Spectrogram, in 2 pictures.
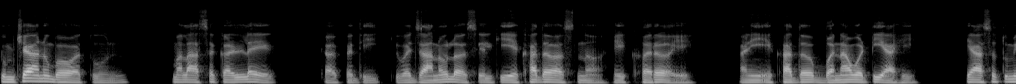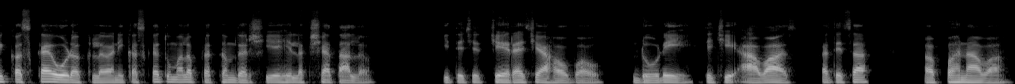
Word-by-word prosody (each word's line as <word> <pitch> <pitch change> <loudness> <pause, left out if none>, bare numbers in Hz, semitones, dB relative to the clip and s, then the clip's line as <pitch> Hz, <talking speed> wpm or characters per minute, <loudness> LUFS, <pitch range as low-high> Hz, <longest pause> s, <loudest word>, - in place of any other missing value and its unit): तुमच्या 120 +5 +6
अनुभवातून 100 -7 0 0.5
मला 110 0 +1
असं 105 +3 -3
कळलंय 110 -2 +1 0.5
का, 90 - -1
कधी 90 0 -6 0.2
किंवा 100 +1 -2
जाणवलं 105 +3 +3
असेल, 95 +1 -4
की 105 -1 +1
एखादं 110 +2 +3
हसणं, 95 -1 -5
हे 95 0 -2
खरं 105 +1 +2
आहे 85 -2 -4 0.5
आणि 100 0 -1
एखादं 100 +1 +1
बनावटी 105 +2 +3
आहे. 90 -1 0 0.6
हे - - +4
असं 105 +2 +3
तुम्ही 125 0 +2
कसं 110 -1 0
काय 130 -1 +6
ओळखलं? 105 -3 +4
आणि 100 0 -1
कसं - - -5
काय 120 - +1
तुम्हाला 110 -2 0
प्रथमदर्शी 100 -1 -3
आहे 100 - -1
हे 100 0 0
लक्षात 100 +1 -3
आलं? 90 0 -1 0.7
की - - -4
त्याचे 100 0 -2
चेहऱ्याचे 100 +1 +2
हावभाव, 90 0 -1 0.4
डोळे, 95 +2 +1 0.3
त्याची 100 - -1 0.2
आवाज 95 -1 +3 0.3
का 100 - 0
त्याचा 105 +1 +1 0.6
अ, 100 - +2
पहनावा? 100 -5 +2
100 Hz, 135 wpm, -26 LUFS, 95-110 Hz, 0.7 s, तुमच्या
